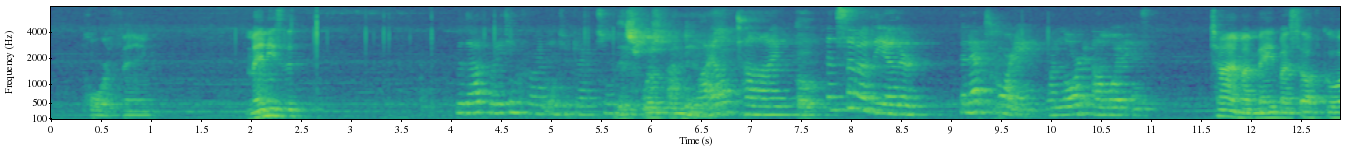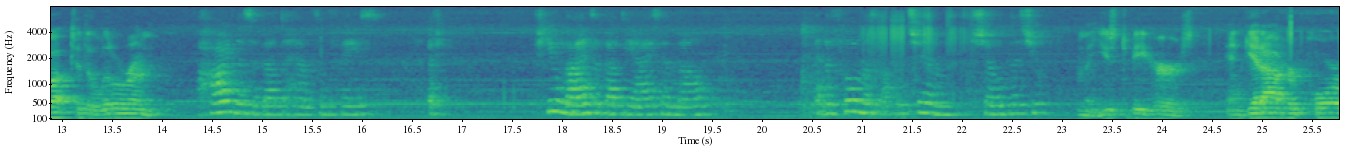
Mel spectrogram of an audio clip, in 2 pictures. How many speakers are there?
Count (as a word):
five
